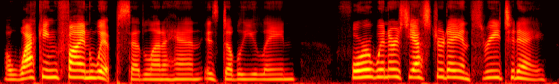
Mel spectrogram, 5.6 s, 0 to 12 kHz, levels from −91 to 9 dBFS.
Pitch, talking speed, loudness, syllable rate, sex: 235 Hz, 160 wpm, -22 LUFS, 4.4 syllables/s, female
